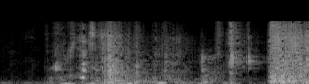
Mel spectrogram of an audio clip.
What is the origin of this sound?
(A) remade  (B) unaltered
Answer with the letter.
A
